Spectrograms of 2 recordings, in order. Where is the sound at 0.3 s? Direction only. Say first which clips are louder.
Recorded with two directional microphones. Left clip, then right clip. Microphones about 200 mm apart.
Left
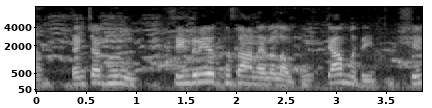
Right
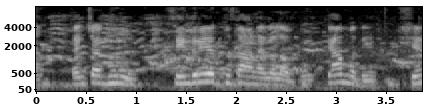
Left 1 dB; 25° left (ahead or behind).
